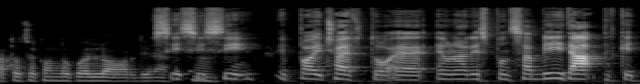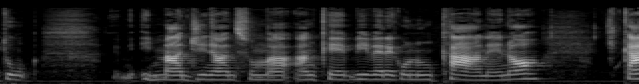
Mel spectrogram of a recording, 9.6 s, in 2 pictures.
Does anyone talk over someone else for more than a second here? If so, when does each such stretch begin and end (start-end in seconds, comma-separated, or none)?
none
